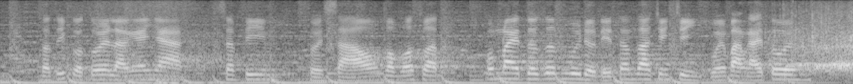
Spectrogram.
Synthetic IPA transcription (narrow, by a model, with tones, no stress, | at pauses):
zaː˨˦˩t̪ï̟˦˥ku˧˩t̪o˧jlaː˨˩ŋɛ˧ɲaː˨˩k̚ | sɛ˧mfi˧m | t̪ʰo˧˩jsaː˨˦wvaː˨˩vɔ̰˧˥t̪ʰwə˨˩t̚ | ho˧mna˧jt̪o˧jzə˦˥t̚vu˧ɗɨ˨˩ək̚ɗe˨˦nt̪ʰaː˧mzaː˧t͡ɕwi˧əŋt͡ɕï̟˨˩kŋaː˨˩jɓa̰˧˨ɣaː˨˦jt̪o˧j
